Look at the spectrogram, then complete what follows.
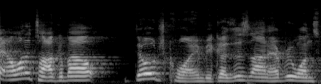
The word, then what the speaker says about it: Dogecoin: you guys know um I used to think it's called doggy coin too until I realized that's the wrong way to say it um and I'm not the best at pronunciation uh anyways Dogecoin can it go any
